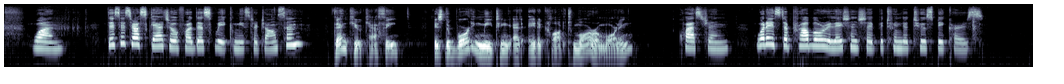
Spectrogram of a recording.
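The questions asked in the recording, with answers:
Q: What is the probable relationship between the two speakers?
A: Boss and secretary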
